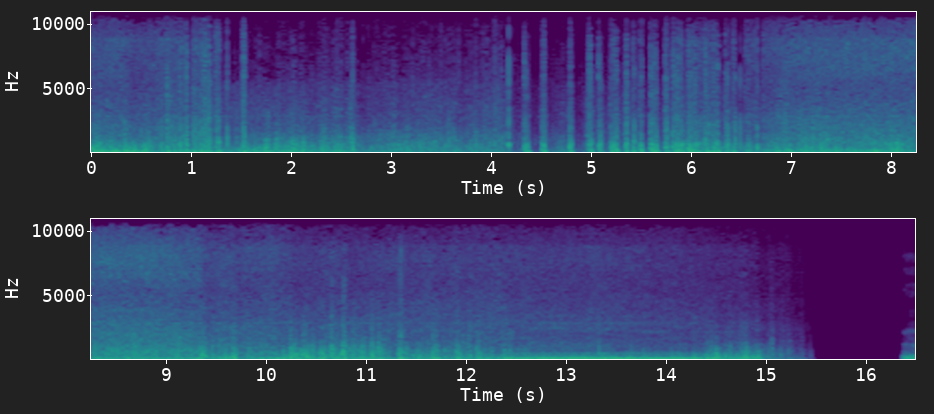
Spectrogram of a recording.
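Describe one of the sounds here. Wind and engine noise roar loudly.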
